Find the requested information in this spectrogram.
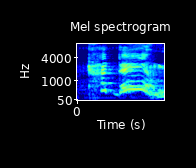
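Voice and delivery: high, startled cry of disbelief; shocked exclamation. Retold or imitated. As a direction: react in shock to the dog's snap. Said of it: "we're like".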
